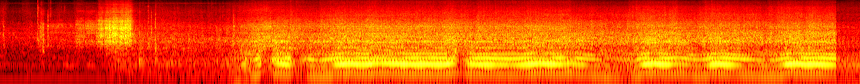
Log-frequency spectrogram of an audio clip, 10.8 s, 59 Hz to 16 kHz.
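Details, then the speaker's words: Neglected $50 car revived, held on the throttle and revving unevenly with loud raspy, puffing exhaust; idle still rough, dirty throttle body suspected: exhaust leak. "so we have a massive exhaust leak Izzy probably hear what is running I mean it's not great"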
